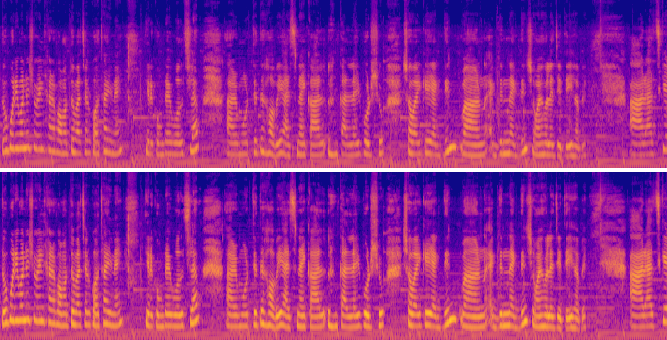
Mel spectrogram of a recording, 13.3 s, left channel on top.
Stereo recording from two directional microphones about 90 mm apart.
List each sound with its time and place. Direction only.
0.0 s a woman's voice: 40° right (ahead or behind)
3.6 s speech: 25° right (ahead or behind)
4.6 s a woman's voice: 35° right (ahead or behind)
7.8 s a woman's voice: 30° right (ahead or behind)
11.3 s a woman's voice: 35° right (ahead or behind)
12.3 s music: 30° right (ahead or behind)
